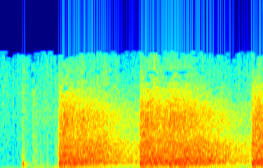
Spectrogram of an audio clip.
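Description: Gunfire from a six-shooter revolver during a shootout: a small pop, then three loud, harsh blasts, each followed by a sustained rough roar that runs into the next shot.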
